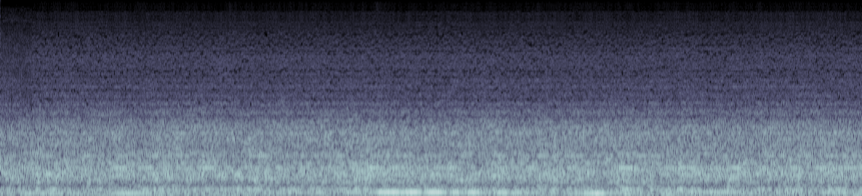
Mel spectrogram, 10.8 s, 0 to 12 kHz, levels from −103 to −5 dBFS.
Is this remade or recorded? recorded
